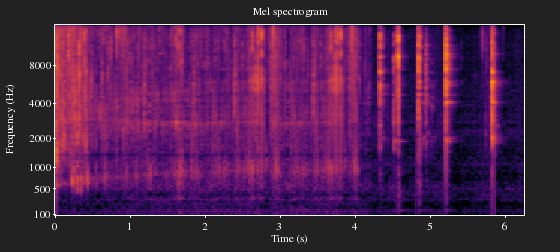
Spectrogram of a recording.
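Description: A metal spoon stirring a drink in a glass cup, a swishing, scraping stir for about four seconds, then about five sharp clinks of the spoon against the glass, each ringing briefly.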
